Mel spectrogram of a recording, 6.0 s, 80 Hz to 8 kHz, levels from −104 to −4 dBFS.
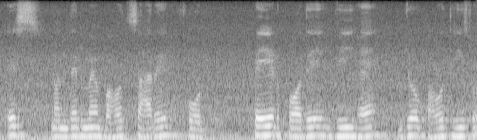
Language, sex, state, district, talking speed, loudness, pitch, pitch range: Hindi, male, Uttar Pradesh, Lalitpur, 140 wpm, -17 LUFS, 135 Hz, 125-145 Hz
